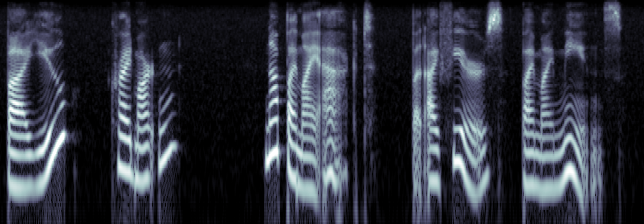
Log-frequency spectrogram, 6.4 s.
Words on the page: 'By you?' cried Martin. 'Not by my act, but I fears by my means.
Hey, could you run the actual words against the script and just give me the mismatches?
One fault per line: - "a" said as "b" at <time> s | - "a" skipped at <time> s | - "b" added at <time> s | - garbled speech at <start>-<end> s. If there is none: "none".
none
